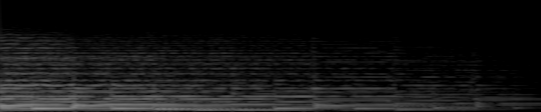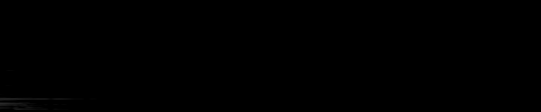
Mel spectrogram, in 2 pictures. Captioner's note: silence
